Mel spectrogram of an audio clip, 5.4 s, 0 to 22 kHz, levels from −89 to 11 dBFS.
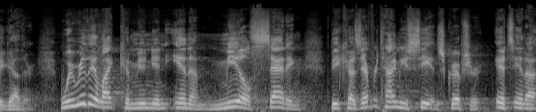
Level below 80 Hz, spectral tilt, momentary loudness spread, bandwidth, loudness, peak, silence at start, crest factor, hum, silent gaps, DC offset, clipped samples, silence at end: -54 dBFS; -4.5 dB/octave; 8 LU; 17 kHz; -21 LUFS; -6 dBFS; 0 s; 16 dB; none; none; under 0.1%; under 0.1%; 0 s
